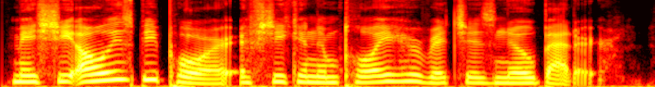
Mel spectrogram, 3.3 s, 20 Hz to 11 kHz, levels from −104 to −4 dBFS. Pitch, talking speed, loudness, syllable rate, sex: 220 Hz, 240 wpm, -18 LUFS, 5.8 syllables/s, female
